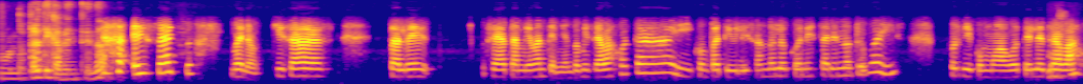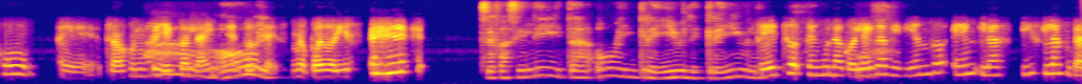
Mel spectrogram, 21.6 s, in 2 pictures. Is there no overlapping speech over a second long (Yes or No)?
No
